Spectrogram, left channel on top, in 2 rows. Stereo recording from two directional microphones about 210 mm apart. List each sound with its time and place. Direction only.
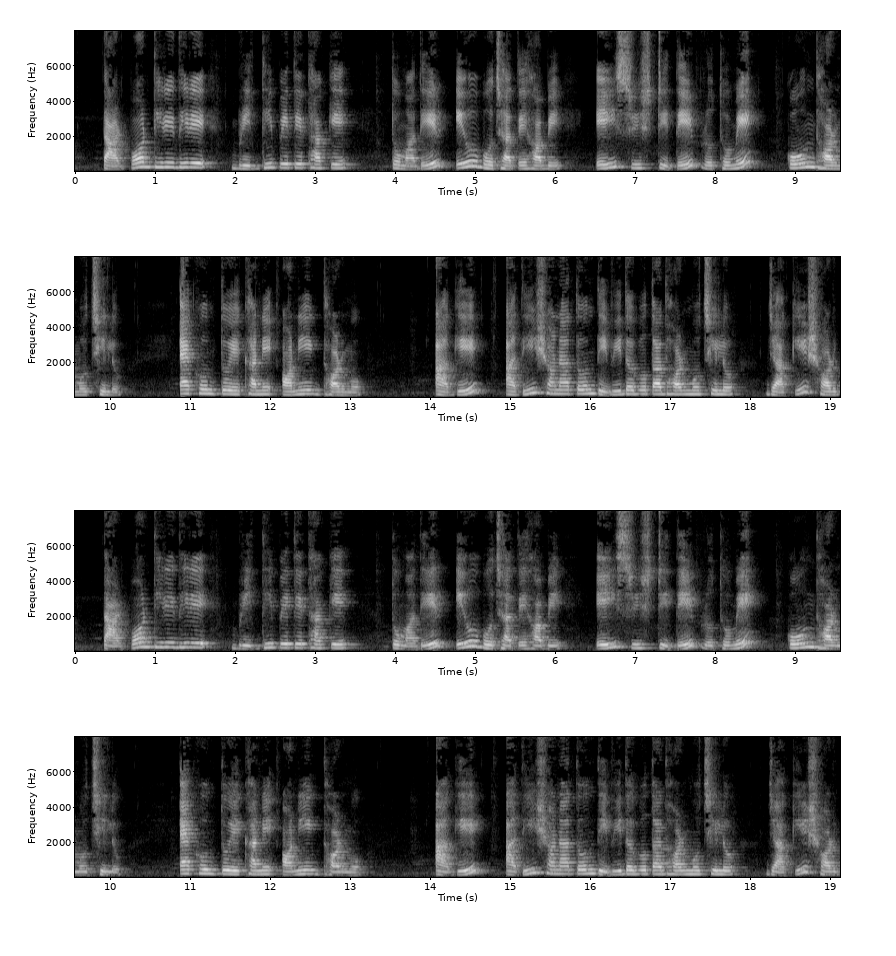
0.3 s a sound: 40° left (ahead or behind)
1.2 s speech: 40° left (ahead or behind)
14.0 s speech: 40° left (ahead or behind)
